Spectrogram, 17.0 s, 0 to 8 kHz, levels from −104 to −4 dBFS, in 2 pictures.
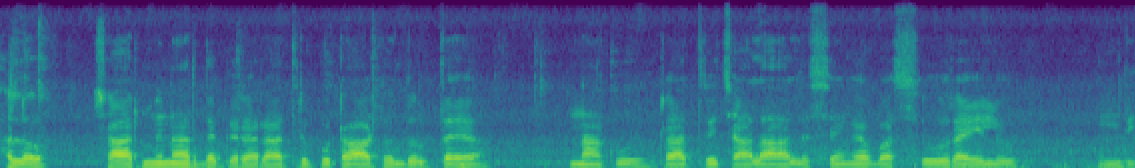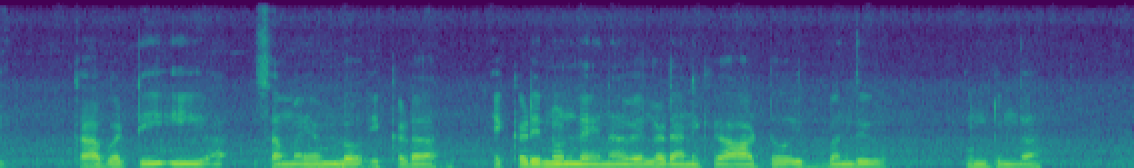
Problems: constant background noise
